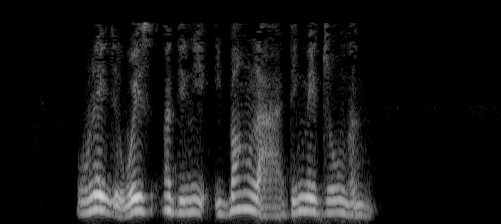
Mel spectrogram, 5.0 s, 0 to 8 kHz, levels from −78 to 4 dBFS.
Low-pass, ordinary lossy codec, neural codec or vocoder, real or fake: 7.2 kHz; MP3, 24 kbps; codec, 16 kHz in and 24 kHz out, 0.4 kbps, LongCat-Audio-Codec, fine tuned four codebook decoder; fake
